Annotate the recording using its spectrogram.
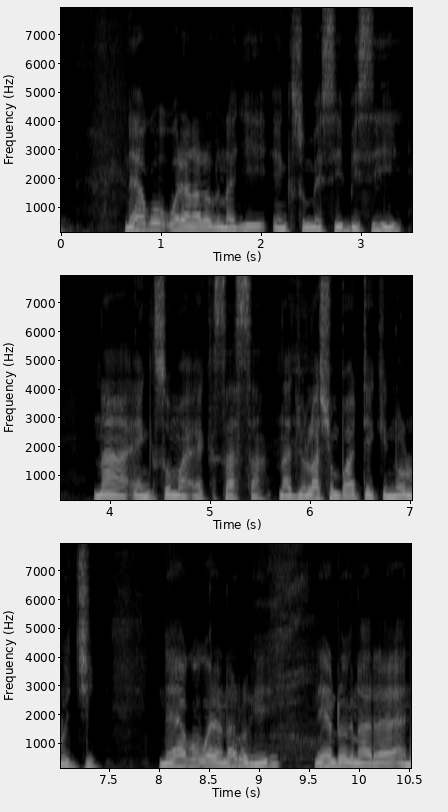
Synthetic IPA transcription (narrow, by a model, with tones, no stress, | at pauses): nɛ˦ko˦wɛ˦ɾa˨na˦ɾo˦ki˨na˨d͡ʒi˦ɛ˨ŋɡi˨su˦mɛ˨si˦bi˨si˦ | na˦ʔɛ˨ŋɡi˨so˦ma˨ʔɛ˨ksa˦sa˨na˨d͡ʒo˨la˦ʃu˦mba˦tɛ˨ki˨nɔ˦lɔ˨d͡ʒi˨ | nɛ˦ko˦wɛ˦ɾa˨na˦ɾo˨ɡi˨ne˦˨ndo˦ki˨na˨ɾɛ˦ɛ˨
